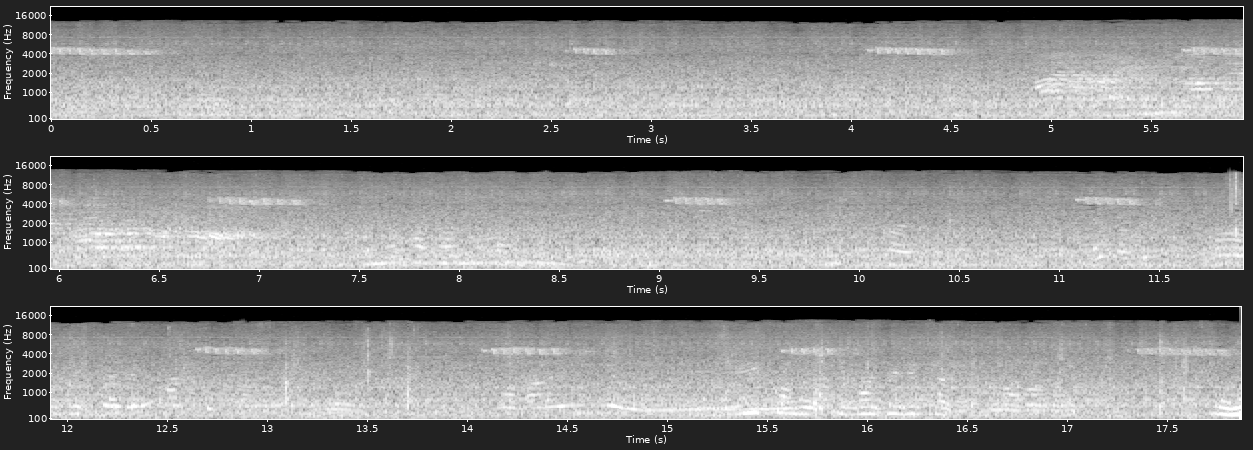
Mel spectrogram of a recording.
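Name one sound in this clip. A railway crossing bell rings steadily and repeatedly.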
